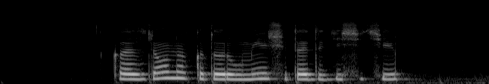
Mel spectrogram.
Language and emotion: Russian, neutral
